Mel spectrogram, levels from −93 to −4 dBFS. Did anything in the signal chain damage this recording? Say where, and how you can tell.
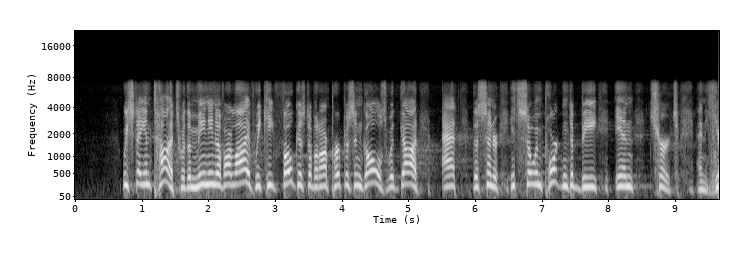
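No, nothing in this speech stood out on listening as damage from any stage of the chain; the wideband HD Voice path shows only its expected top end, with nothing above about 7.2 kHz.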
